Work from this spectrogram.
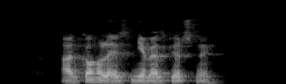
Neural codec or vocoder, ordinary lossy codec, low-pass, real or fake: none; MP3, 32 kbps; 9.9 kHz; real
